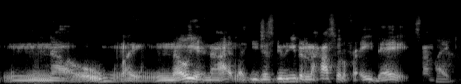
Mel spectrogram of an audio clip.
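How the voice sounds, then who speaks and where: A young man, a podcast guest, telling a story in a relaxed, rambling way with plenty of fillers and restarts. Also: fairly low pitch, moderate pace, creaky, husky, dry recording, low-quality recording. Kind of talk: casual storytelling.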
